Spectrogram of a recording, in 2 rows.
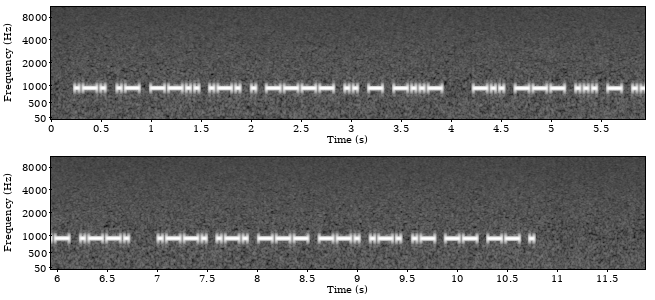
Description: Morse code (Russian alphabet), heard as a keyed tone, hand-sent with a paddle, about 29 wpm, 920 Hz. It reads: РАЗРЕШИТЬ ДОСТУП ПРОГРАММЕ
